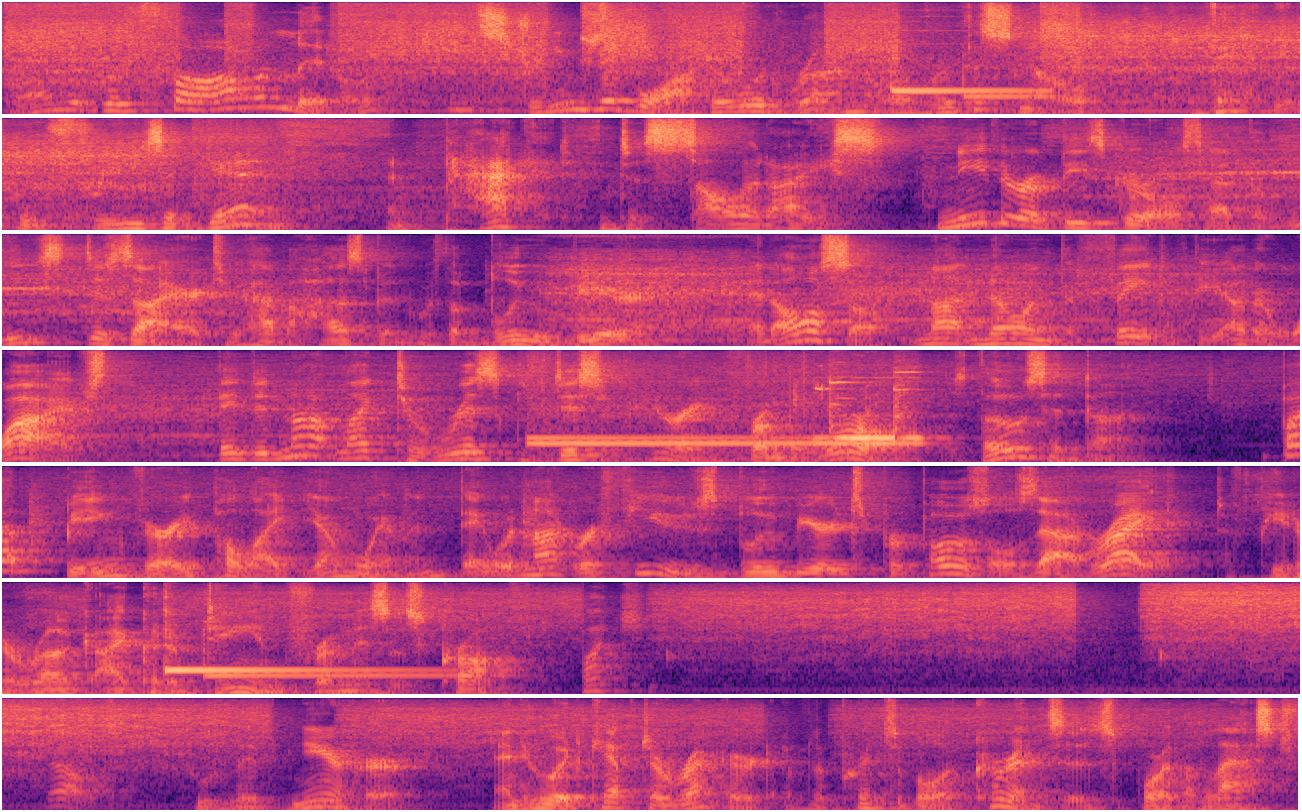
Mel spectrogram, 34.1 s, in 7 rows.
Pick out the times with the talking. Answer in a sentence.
The talking can be heard from 0.0 to 26.8 s and from 29.4 to 34.0 s.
